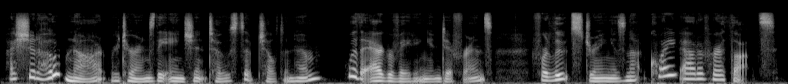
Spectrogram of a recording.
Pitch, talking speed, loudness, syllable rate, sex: 195 Hz, 170 wpm, -19 LUFS, 5.1 syllables/s, female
